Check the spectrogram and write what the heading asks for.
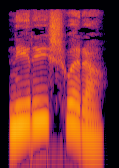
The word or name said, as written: ನಿರೀಶ್ವರ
